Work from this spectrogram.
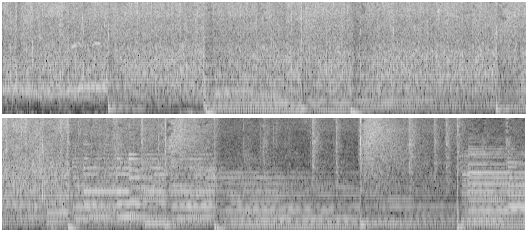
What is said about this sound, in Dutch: Dan mag ik ook nog een heel groot applaus, alsjeblieft.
